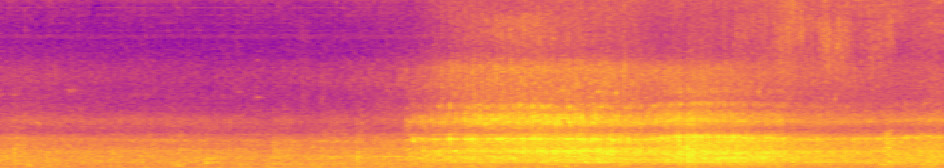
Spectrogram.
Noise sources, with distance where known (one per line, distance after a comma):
large-sounding engine, near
